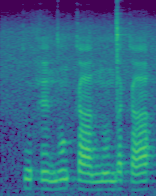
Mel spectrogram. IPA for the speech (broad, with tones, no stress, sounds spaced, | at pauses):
k u˨ h ɛ̃˨ d ɔ̃˧ k a˨ n ɔ̃˨˦ d a˦˨ k a˨˦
